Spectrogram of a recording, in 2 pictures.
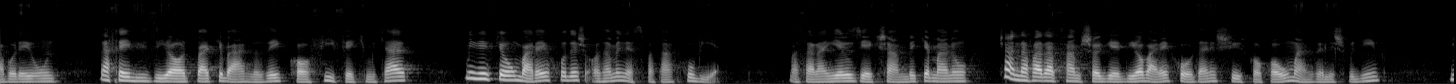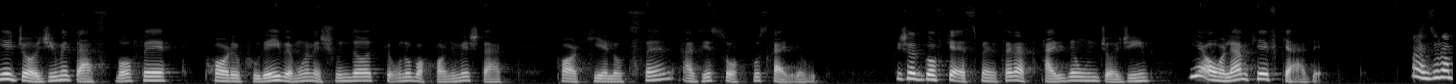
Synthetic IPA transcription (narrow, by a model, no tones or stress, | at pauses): æɾbɒːɾejeuːnː | æxe̞jlizijɒːd̪̚bælcʰe̞beænd̪ɒːze̞jekʰɒːfiːfe̞cʰɾmiːcʰæɾd̪̥ | miːd̪iːd̪̥̚cʰe̞uːnbæɾɒːje̞xo̞d̪e̞ʃɒ̰ːd̪æme̞ne̞sb̥æt̪ʰænxubḭjḛ | mæsælænje̞ɾuːzje̞cʃæ̰mbe̞cʰe̞mæno | t͡ʃʰænd̪ːæfæɾæz̥hæmʃɒːɟe̞ɾd̪ijɒːbæɾɒːje̞xo̞ɾd̪æne̞ʃiːɾkʰɒːkʰɒːumænze̞le̞ʃb̥ud̪iːm | je̞d͡ʒɒːd͡ʒiːme̞d̪æst̪̚bɒːfe̞ | pʰɒːɾe̞pʰuɾeiːbe̞mɒːne̞ʃund̪ɒːd̪̥cʰe̞̰ṵːnobɒːxɒːnume̞ʃd̪æ̰ɾ | pʰɒːɾkʰielot̪senæzjesohpuːsxæ̰ɾḭd̪e̞̰buːd̪̥ | miːʃod̪ɡo̞ft̪̚cʰe̞ːspe̞nse̞ɾæz̥xæɾiːd̪e̞und͡ʒɒːd͡ʒim | jeɒːlæmcʰe̞jfcʰæ̰ɾd̪e̞̰ | mænzuːɾæm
